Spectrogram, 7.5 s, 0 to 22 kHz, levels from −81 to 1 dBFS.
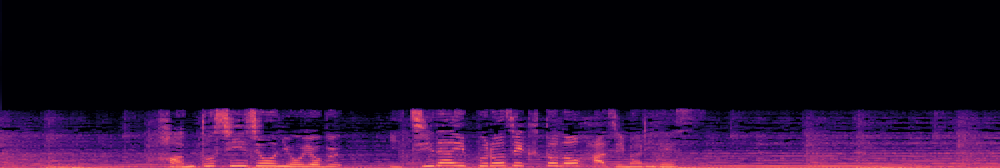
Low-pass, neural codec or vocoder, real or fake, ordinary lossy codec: none; none; real; none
